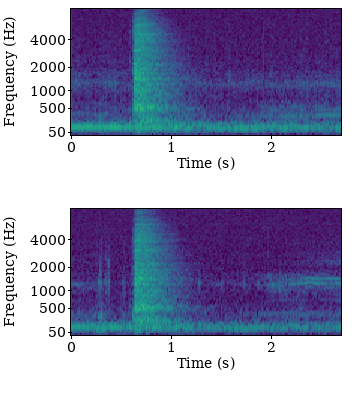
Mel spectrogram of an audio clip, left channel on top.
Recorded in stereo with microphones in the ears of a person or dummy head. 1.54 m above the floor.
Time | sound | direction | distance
0.6 | a drawer | 55° left (ahead or behind) | 1.7 m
